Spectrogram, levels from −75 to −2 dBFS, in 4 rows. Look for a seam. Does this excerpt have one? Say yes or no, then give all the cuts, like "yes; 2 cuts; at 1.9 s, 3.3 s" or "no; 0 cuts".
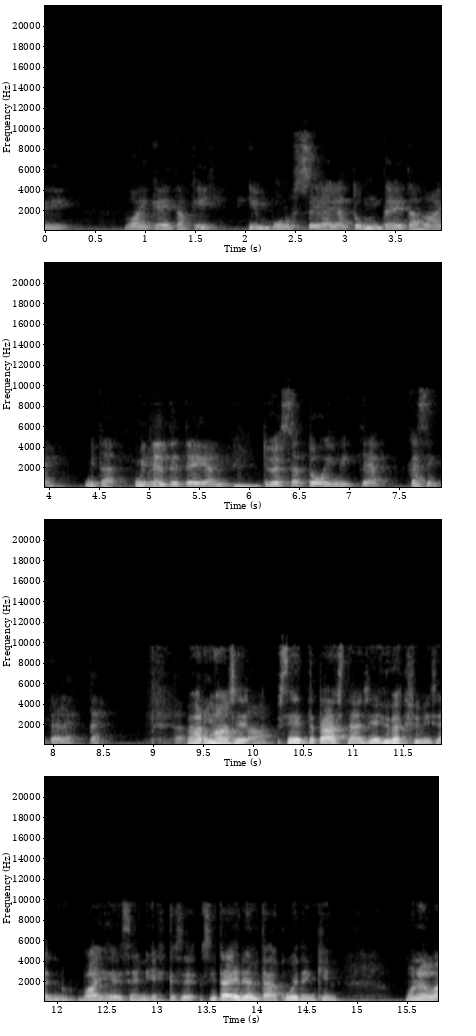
no; 0 cuts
